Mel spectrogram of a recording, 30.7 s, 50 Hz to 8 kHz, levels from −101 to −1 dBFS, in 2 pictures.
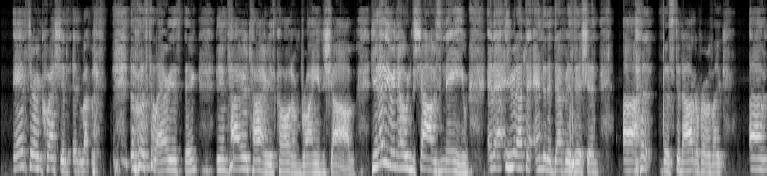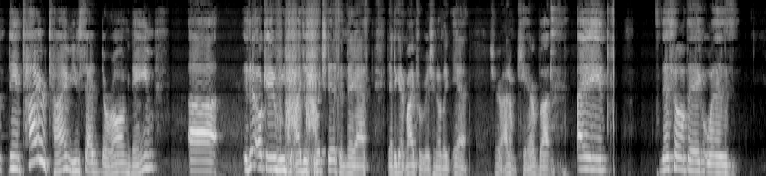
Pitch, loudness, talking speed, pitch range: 160 Hz, -22 LUFS, 155 wpm, 140-185 Hz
